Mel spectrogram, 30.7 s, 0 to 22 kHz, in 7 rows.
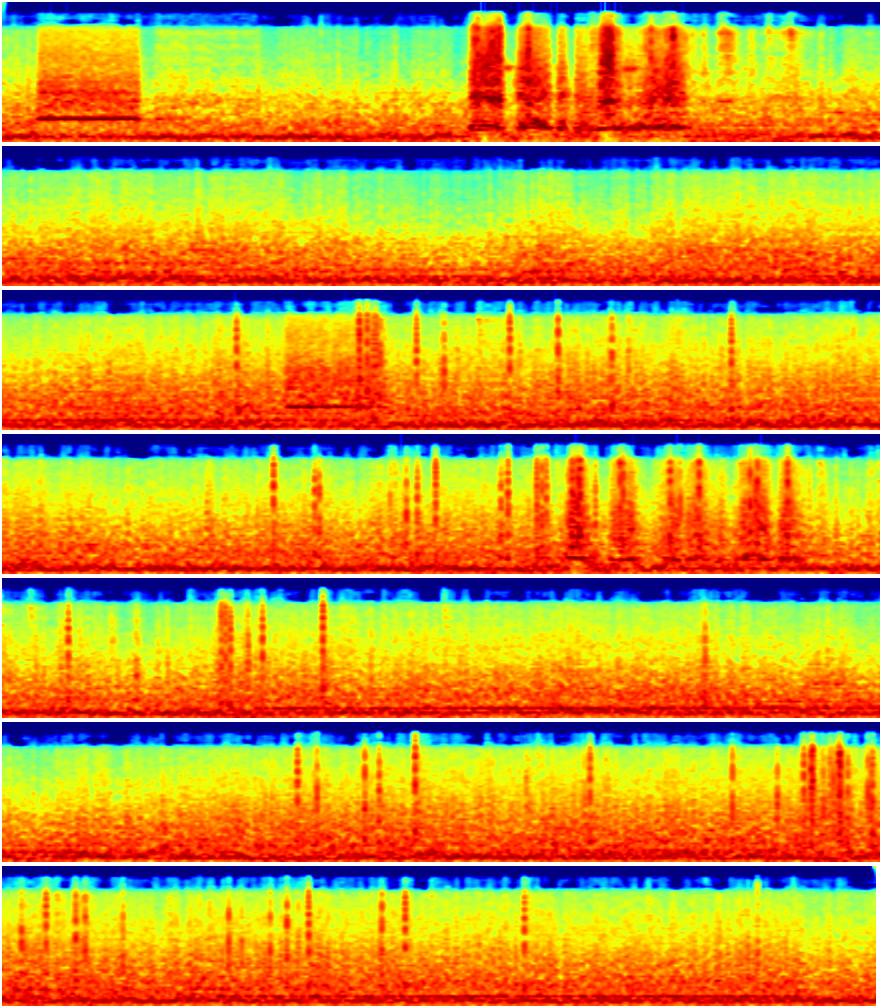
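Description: Police cruiser in a high-speed pursuit at about 110 mph, heard from inside the car: a loud, steady rush of engine, tyre and wind noise, with a few brief clicks.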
